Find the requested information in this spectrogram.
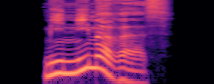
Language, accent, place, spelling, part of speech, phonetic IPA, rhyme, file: German, Germany, Berlin, minimeres, adjective, [miˈniːməʁəs], -iːməʁəs, De-minimeres.ogg
- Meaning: strong/mixed nominative/accusative neuter singular comparative degree of minim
